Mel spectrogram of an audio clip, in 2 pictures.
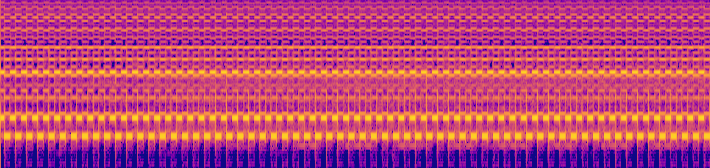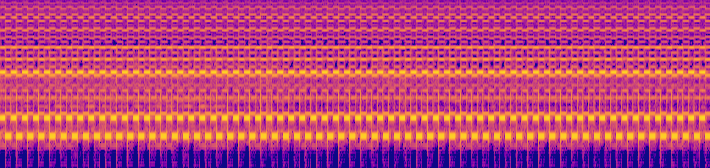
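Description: Midland NOAA weather alert radio sounding its alert tone for a weekly test: a loud, steady electronic beep that pulses rapidly and evenly.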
